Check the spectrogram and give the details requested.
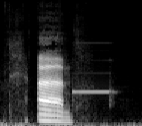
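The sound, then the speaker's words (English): A phone gives off electronic beeps on its own: a short, loud, buzzy chirp, then a steady single-pitched tone lasting about half a second before it cuts off, with nothing else around it. “Oh, ghost phone. Ghost phone.”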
